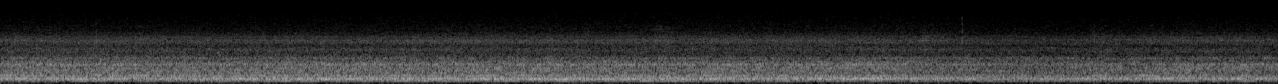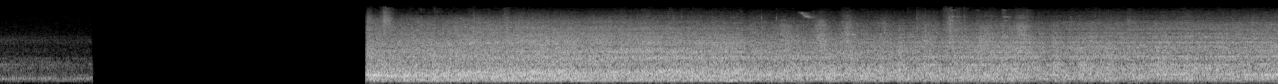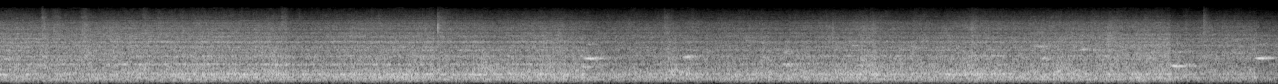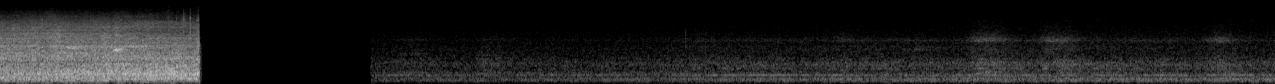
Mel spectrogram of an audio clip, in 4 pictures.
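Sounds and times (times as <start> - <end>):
train wheels rolling on rails: 16.5 - 40.4
high wheel squeals: 31.3 - 31.8, 37.2 - 38.4.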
